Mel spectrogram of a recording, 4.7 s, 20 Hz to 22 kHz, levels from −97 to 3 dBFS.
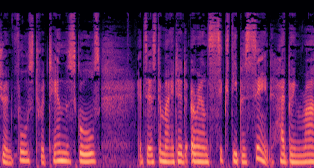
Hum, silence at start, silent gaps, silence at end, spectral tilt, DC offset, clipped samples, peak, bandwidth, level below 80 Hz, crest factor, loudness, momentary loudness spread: none; 0 s; none; 0 s; -5.5 dB/octave; under 0.1%; under 0.1%; -4 dBFS; 16.5 kHz; -54 dBFS; 14 dB; -20 LUFS; 10 LU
